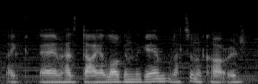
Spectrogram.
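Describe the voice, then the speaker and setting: A man co-hosting a casual podcast chat, explaining at length, thinking out loud and correcting himself. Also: fairly low pitch, fairly even intonation, fast, vocal fry, faint music behind. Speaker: podcast co-host.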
